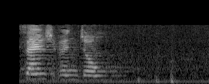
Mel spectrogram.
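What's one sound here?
A middle-aged woman speaks briefly through a microphone.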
